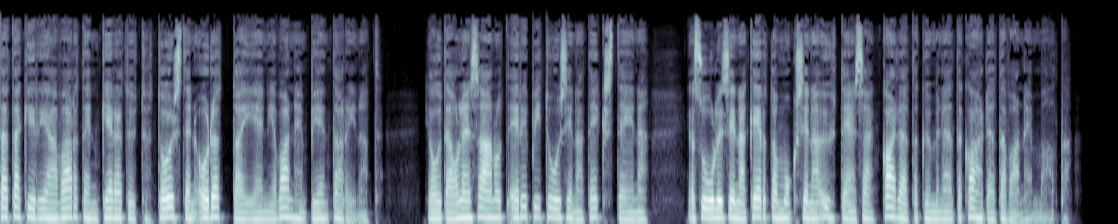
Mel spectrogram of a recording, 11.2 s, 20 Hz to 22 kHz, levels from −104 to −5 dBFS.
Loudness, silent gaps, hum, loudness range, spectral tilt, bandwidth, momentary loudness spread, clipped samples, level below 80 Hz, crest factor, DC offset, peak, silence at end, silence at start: -19 LUFS; none; none; 2 LU; -5 dB/octave; 16 kHz; 10 LU; under 0.1%; -50 dBFS; 18 dB; under 0.1%; 0 dBFS; 0.5 s; 0 s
